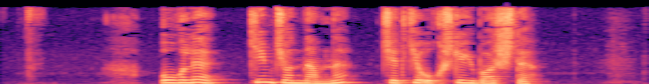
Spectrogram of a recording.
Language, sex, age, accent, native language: Uzbek, female, 18-24, Namangan, Uzbek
